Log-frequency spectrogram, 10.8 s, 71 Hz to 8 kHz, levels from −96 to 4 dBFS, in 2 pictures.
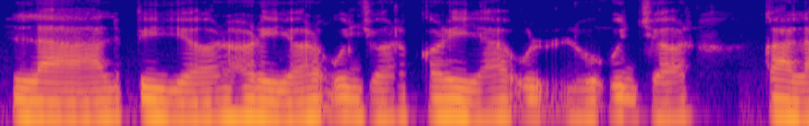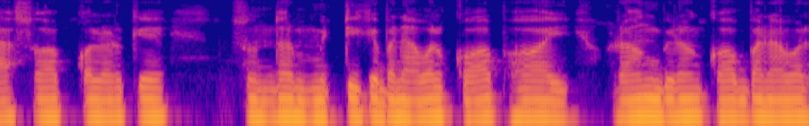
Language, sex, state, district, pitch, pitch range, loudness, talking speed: Maithili, male, Bihar, Vaishali, 95 Hz, 95-100 Hz, -28 LUFS, 110 wpm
